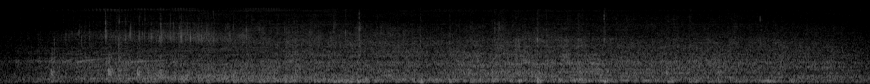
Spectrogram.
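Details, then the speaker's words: Bachmann class 47 model locomotive, which grinds in the other direction even after full run-in: in this direction even, silky smooth running with soft hiss, no grinding; smooth running. "it's weird in One Direction perfectly silky smooth have a listen"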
